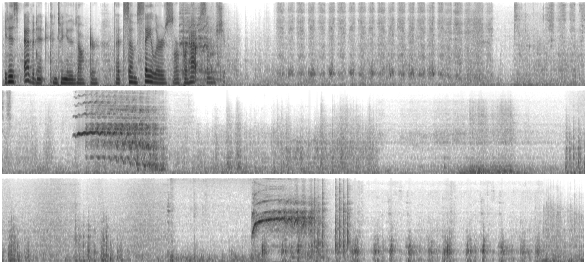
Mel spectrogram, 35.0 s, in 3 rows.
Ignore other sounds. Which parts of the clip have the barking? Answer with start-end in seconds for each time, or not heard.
not heard.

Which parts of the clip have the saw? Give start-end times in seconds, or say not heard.
5.5-11.8.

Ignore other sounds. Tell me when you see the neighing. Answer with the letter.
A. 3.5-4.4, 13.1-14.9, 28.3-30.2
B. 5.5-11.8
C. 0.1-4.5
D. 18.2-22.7
A.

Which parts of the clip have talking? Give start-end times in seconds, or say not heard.
0.1-4.5.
